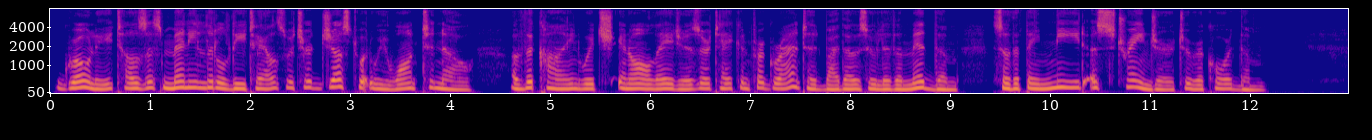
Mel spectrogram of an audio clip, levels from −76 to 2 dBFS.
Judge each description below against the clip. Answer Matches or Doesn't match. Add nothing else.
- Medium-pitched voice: Matches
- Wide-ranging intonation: Doesn't match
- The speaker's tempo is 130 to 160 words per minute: Doesn't match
